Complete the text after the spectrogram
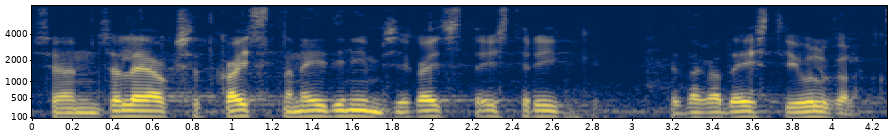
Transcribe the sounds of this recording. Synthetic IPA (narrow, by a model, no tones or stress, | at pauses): se̞o̞nse̞lːejɑokse̞t̪ːkɑjt̪st̪ɑne̞jd̪inʲimesijɑkɑjt̪st̪ɑe̞ːst̪iɾiːkːˑi | jɑt̪ɑɡ̥ɑd̪ɑe̞ːst̪ijulɡ̥o̞lekːˑu̥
